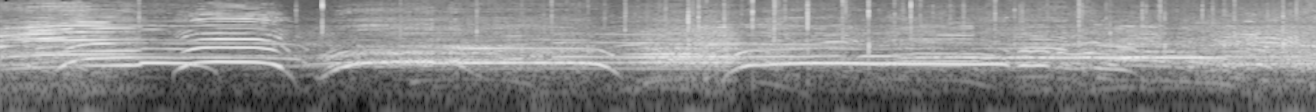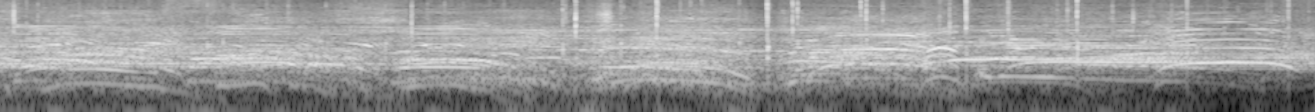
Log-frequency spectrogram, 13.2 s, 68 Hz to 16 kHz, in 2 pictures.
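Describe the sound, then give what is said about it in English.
A large crowd cheers and shouts excitedly as a countdown clock ticks to zero, many voices overlapping in rising and falling whoops and yells that stay loud and unbroken throughout, with scattered high-pitched shrieks standing out. “But so anyway, I have video online on our Facebook page of the final, I want to say 30 seconds of the clock and everybody getting really excited.”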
